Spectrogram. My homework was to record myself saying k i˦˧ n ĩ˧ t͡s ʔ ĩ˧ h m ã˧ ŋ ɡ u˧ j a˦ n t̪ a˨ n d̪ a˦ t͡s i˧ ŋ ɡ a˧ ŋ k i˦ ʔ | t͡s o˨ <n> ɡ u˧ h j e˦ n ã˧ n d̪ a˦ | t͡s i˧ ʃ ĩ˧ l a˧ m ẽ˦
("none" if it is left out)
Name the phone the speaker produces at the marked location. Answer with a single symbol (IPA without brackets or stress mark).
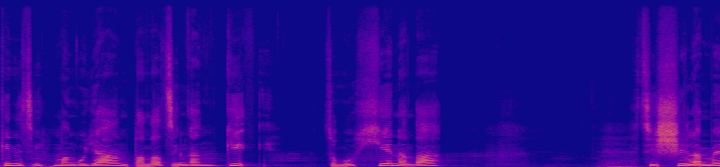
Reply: ŋ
